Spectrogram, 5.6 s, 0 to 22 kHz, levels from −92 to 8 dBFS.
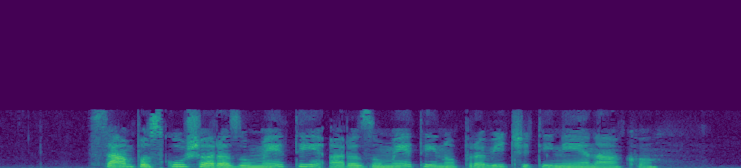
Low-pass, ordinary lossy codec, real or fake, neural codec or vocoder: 19.8 kHz; AAC, 24 kbps; real; none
